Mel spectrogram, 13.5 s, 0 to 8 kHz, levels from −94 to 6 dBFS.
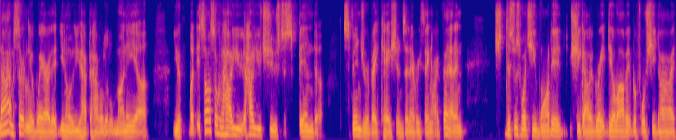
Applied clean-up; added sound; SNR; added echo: none; none; none; none.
